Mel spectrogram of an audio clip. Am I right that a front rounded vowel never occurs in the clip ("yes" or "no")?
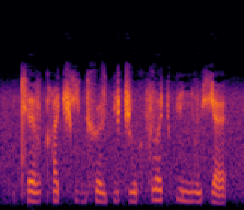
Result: yes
